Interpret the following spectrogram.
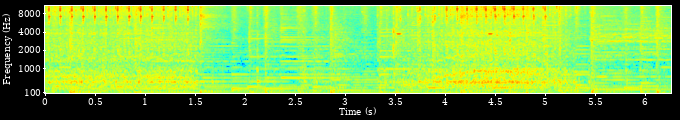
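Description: Sewing machine stitching through zipper tape and fabric with a zipper foot, running in two spells: it stops about a second and a half in and starts again a couple of seconds later, backstitching at the end of the seam.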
